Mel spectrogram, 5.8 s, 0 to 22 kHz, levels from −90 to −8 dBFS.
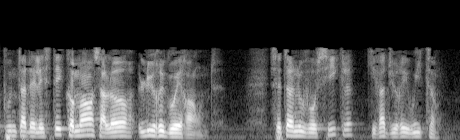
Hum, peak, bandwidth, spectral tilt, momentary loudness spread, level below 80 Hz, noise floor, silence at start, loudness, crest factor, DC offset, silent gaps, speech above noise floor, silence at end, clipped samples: none; 0 dBFS; 5.4 kHz; -7.5 dB/octave; 13 LU; -42 dBFS; -48 dBFS; 0.05 s; -16 LUFS; 16 dB; under 0.1%; none; 33 dB; 0.3 s; under 0.1%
